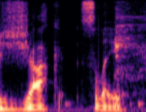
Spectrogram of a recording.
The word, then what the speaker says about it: Jacques: Please write the check to Jacques Slade. It's JACQUES. It's spelled the French way.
